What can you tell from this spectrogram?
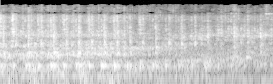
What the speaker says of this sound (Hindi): कैसा ट्रैक्टर स्टार्ट हो रहा है,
